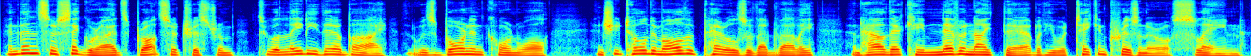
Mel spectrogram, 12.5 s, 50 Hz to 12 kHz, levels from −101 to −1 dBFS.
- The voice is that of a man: Yes, male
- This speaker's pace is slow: No, average, 190 wpm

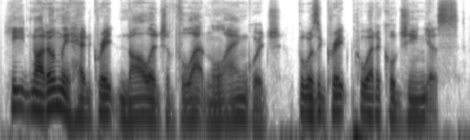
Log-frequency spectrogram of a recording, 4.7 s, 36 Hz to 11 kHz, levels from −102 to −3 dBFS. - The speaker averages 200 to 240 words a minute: Yes, fast, 205 wpm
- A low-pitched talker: Yes, very low, 95 Hz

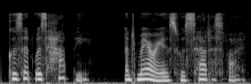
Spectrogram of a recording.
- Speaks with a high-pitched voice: Yes, high, 215 Hz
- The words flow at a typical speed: Yes, average, 165 wpm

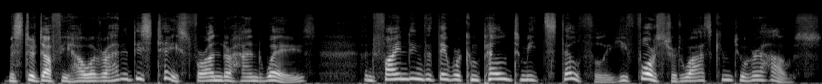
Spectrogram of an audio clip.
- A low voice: No, medium, 180 Hz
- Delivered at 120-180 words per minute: No, average, 195 wpm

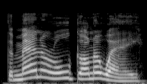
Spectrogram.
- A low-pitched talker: No, high, 245 Hz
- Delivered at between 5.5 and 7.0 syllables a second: Yes, 6.1 syllables/s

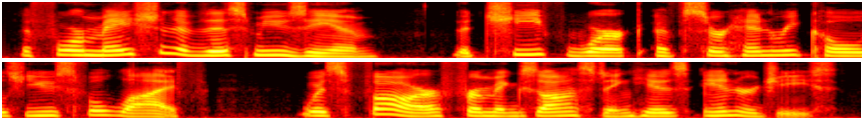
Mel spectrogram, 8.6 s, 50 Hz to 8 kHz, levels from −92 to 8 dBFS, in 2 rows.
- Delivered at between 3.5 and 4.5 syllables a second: Yes, 4.2 syllables/s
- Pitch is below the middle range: No, high, 200 Hz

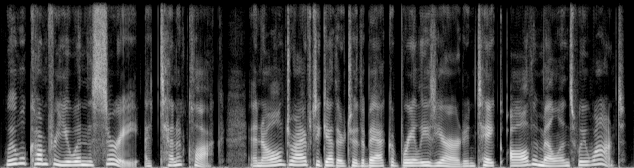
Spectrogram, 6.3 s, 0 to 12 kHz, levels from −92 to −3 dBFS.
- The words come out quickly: Yes, fast, 265 wpm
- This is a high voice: Yes, high, 225 Hz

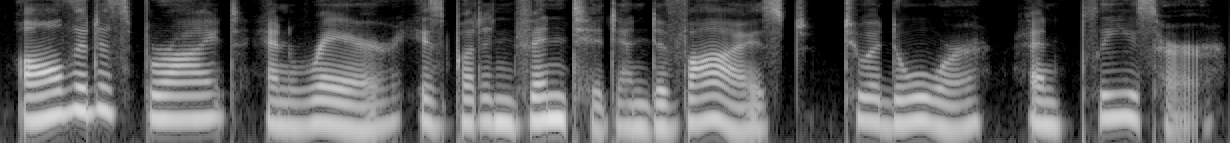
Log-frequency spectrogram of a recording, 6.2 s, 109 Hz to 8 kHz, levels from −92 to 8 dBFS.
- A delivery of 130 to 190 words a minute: Yes, average, 155 wpm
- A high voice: Yes, high, 205 Hz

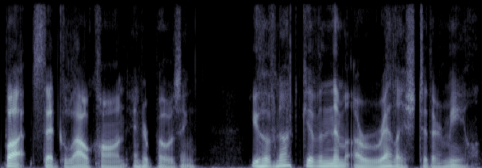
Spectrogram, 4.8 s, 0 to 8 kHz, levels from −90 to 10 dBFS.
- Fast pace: No, average, 175 wpm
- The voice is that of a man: Yes, male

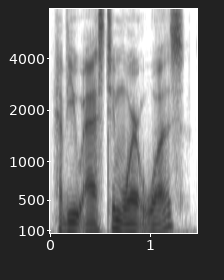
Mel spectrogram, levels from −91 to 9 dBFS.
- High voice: No, very low, 95 Hz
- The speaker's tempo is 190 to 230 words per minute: No, fast, 285 wpm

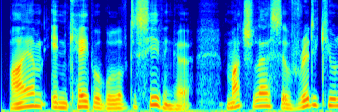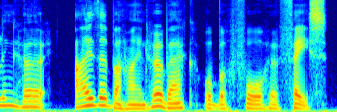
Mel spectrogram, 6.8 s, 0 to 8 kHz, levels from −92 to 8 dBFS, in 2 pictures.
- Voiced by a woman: No, male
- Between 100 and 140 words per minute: No, average, 170 wpm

